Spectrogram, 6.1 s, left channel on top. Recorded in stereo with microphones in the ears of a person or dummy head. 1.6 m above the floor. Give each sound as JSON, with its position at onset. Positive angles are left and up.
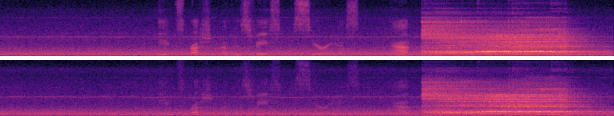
{"t": 1.6, "sound": "a woman speaking", "side_deg": 65, "distance_m": 0.8}
{"t": 4.2, "sound": "a shout", "side_deg": 70, "distance_m": 5.5}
